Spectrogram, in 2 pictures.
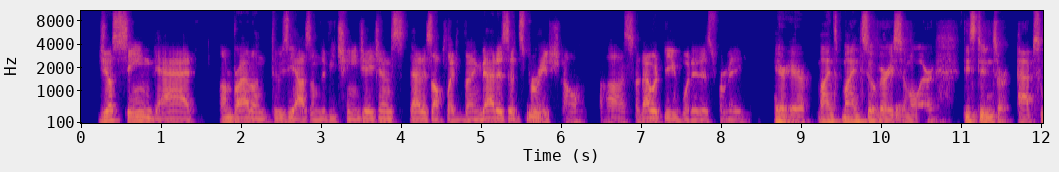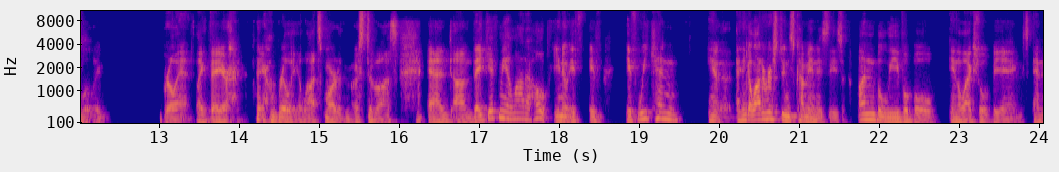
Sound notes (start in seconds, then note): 14.1 chuckles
